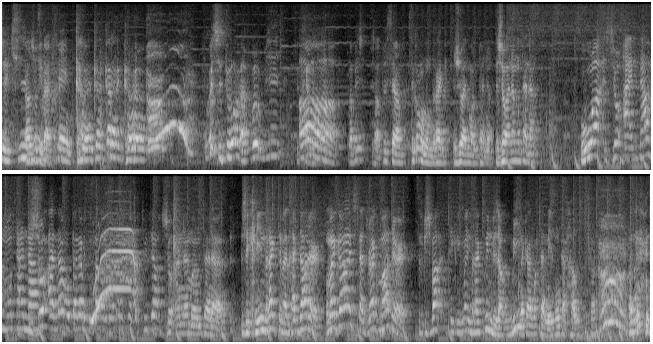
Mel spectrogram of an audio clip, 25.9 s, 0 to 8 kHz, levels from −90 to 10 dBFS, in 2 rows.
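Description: No technical faults can be heard anywhere in this audio. It has passed through a WebRTC call path whose wideband codec leaves nothing above 8 kHz, which fits G.722.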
